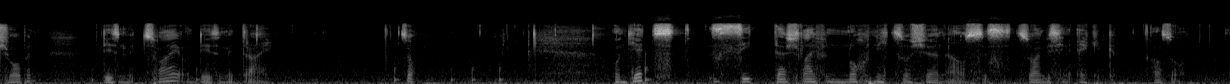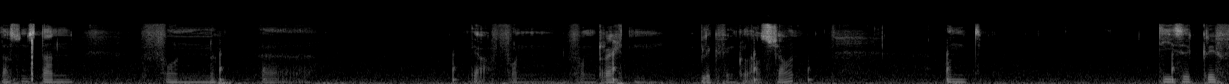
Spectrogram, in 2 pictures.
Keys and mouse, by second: 3.1-4.9 middle drag, 8.0 middle click, 12.1-14.1 drag, 15.5 KP_3.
